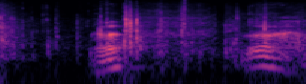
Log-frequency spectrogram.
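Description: Crinkling of a brown foil-laminate MRE food pouch as it is handled and pulled open.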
